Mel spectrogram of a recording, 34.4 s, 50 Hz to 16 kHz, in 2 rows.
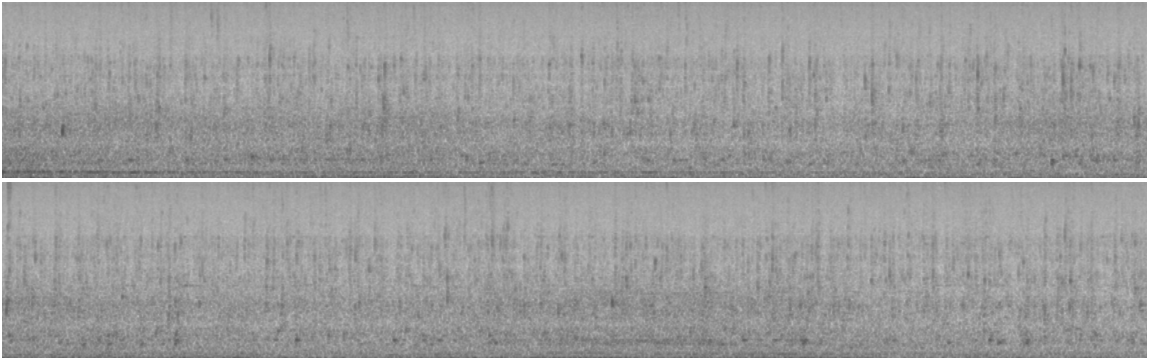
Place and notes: Ein Tag an meinem Fenster - 2020-03-24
